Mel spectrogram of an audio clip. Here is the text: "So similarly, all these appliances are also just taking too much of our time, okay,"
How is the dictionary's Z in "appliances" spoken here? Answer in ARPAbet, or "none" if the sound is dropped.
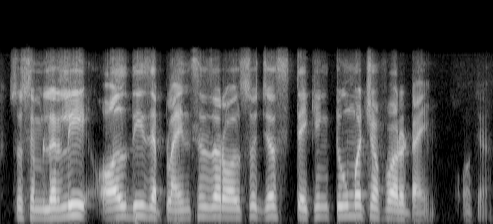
Z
